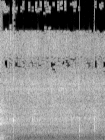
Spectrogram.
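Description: Browned chicken pieces, onions and peppers sizzling in a cast-iron skillet as a wooden spoon stirs them, with a steady frying hiss and a few light knocks of the spoon against the pan.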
